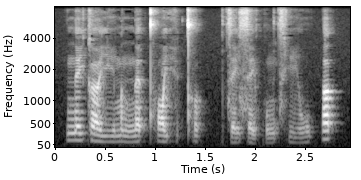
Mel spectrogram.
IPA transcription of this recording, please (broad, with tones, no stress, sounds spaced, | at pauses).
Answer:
n̪ e˥ j k œː˧ j iː˨˧ m ɐ˨˧ n n̪ ɛː˧ t̚ t̪ʰ ɔː˧ j h ɪ˥ k̚ t̪ʰ ʊ˨ k̚ | t͡s e˨ j s e˨˩ j kʷ ɪ˨˥ ŋ t͡sʰ iː˨˧ w | ɐ˥ k̚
